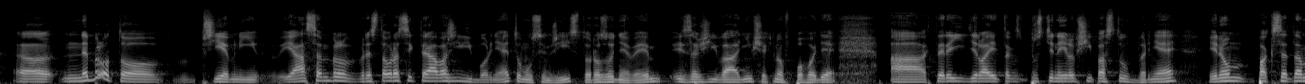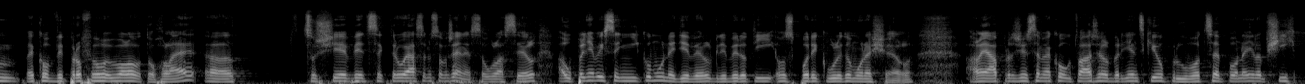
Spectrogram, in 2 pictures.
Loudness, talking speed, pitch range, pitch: -32 LUFS, 160 wpm, 125-155 Hz, 140 Hz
